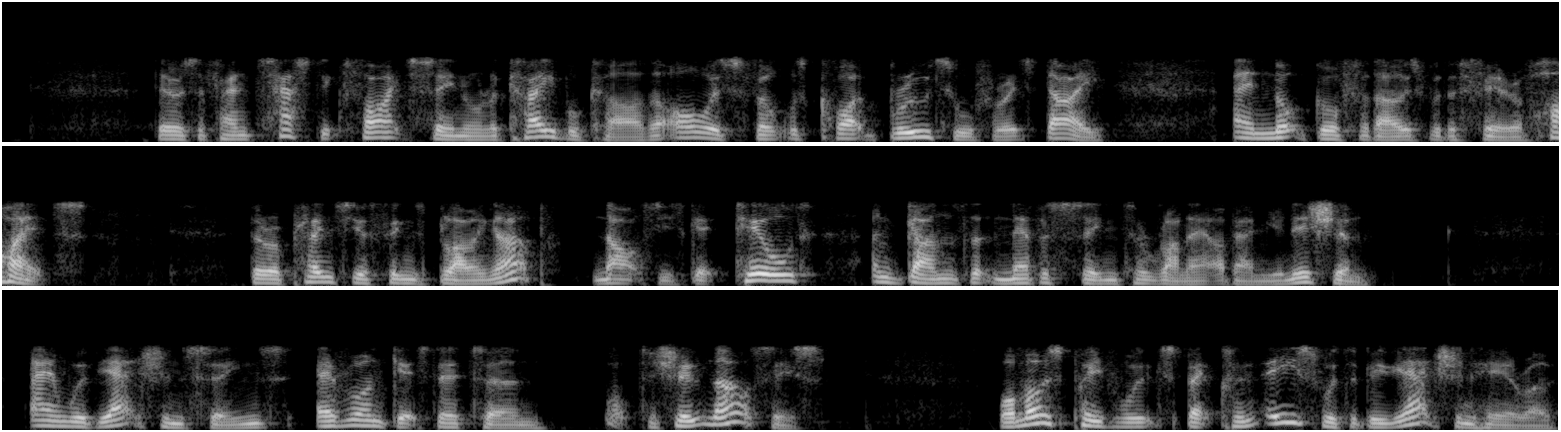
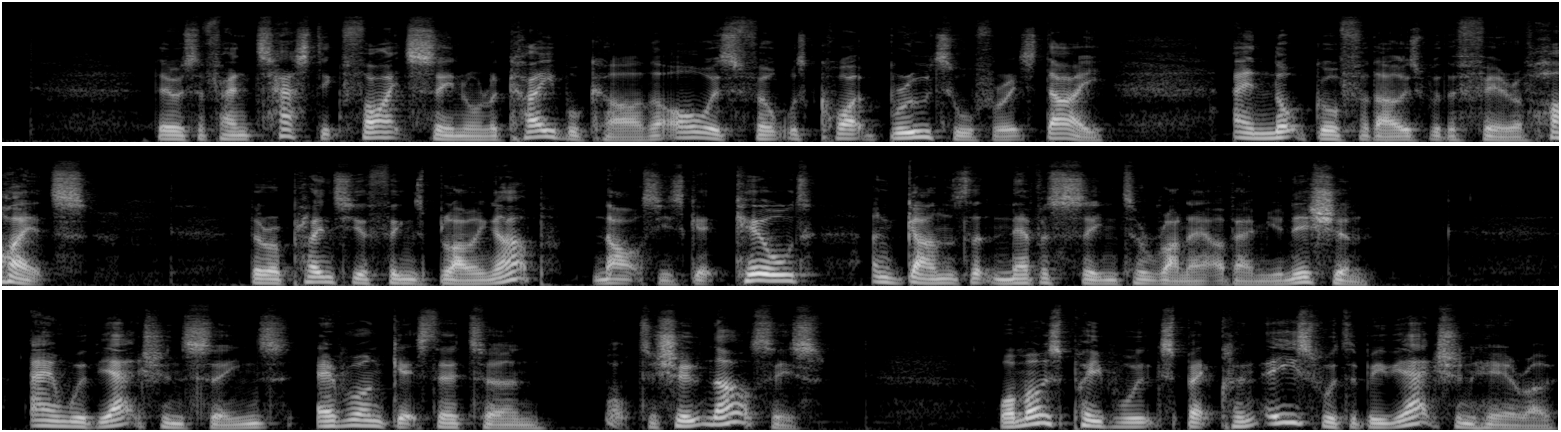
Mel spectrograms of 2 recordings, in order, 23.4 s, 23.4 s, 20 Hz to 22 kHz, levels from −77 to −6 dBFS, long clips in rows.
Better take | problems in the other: second | garbled, watery; badly; nothing above 4 kHz

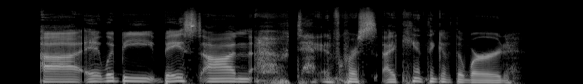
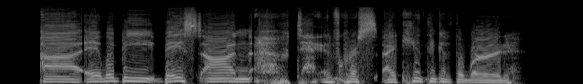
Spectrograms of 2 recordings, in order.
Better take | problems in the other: first | distortion; heavy; 22% of the sound clipped

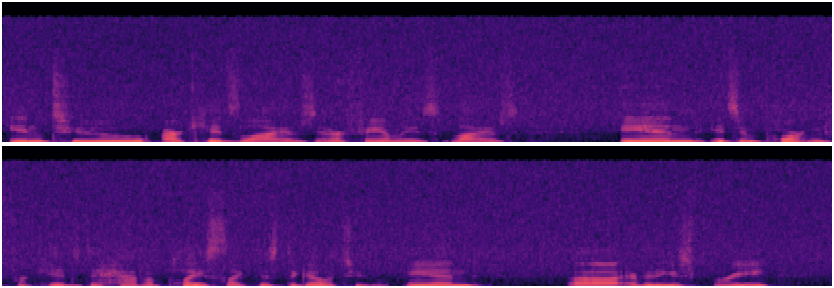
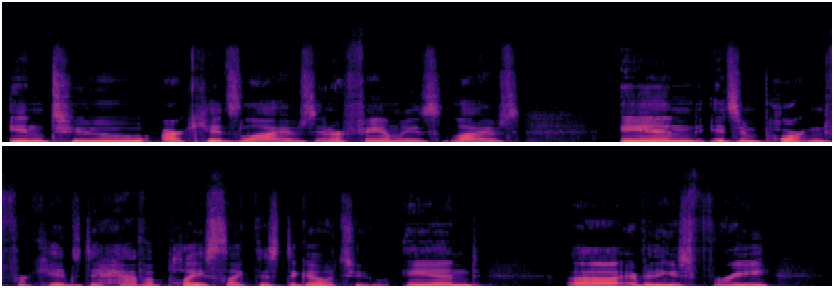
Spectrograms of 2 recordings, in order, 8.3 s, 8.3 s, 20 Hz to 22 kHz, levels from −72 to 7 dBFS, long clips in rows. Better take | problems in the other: second | hiss; noticeable; throughout; 10 dB below the speech

